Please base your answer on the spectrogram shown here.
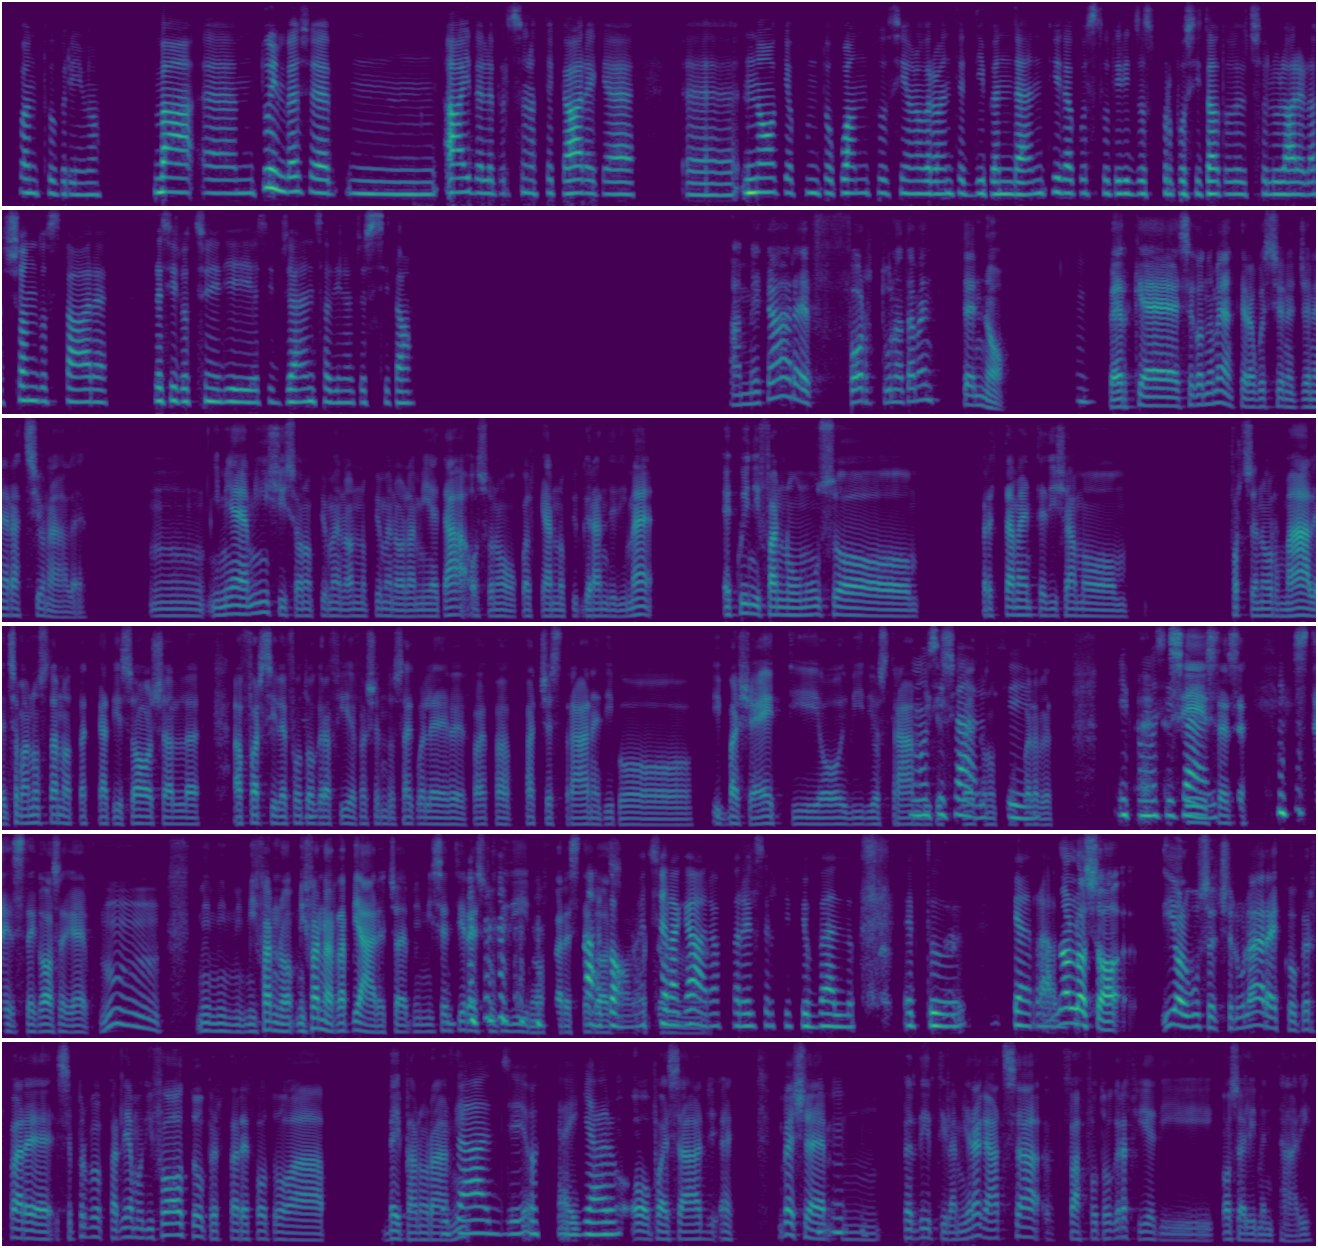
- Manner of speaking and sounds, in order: tapping; drawn out: "uso"; other background noise; drawn out: "tipo"; unintelligible speech; chuckle; angry: "mhmm"; "cioè" said as "ceh"; chuckle; "cioè" said as "ceh"; "proprio" said as "propio"; "proprio" said as "propio"; unintelligible speech
- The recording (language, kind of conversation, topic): Italian, podcast, Cosa ne pensi dei weekend o delle vacanze senza schermi?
